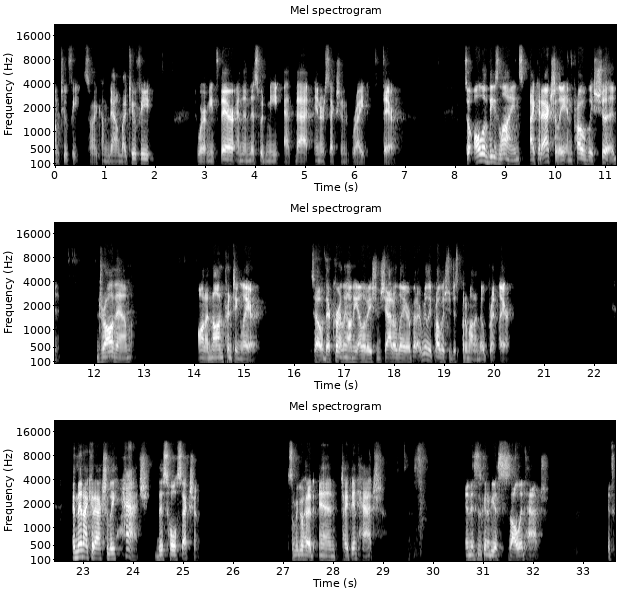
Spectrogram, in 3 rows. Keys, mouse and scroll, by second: 2.0 typing, 2.2 Return, 7.0 click, 8.1 Return, 10.7 click, 12.1 click, 14.2 click, 19.7 click, 21.8 scroll, 22.4 Escape, 28.6-30.0 typing, 32.3-33.6 drag.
